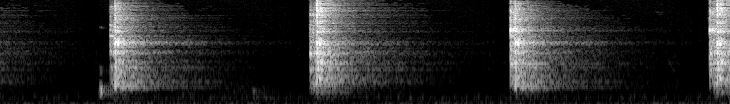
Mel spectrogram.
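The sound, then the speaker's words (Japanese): A clock ticks steadily, about once per second, with four crisp ticks that ring briefly and fade between beats. No one speaks. “この時計の音を聞きながら、今度は体の力を抜いていくの。”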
